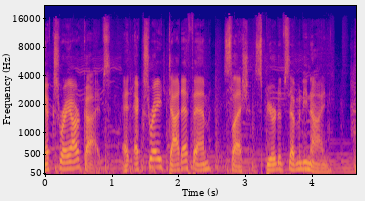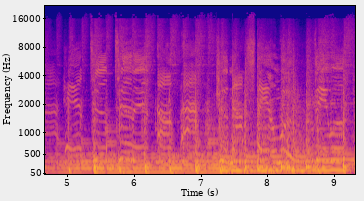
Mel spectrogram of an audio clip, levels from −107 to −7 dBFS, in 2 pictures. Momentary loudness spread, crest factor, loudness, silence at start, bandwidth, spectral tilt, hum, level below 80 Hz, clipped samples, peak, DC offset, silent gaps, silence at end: 8 LU; 16 dB; -34 LUFS; 0 s; 18 kHz; -5.5 dB/octave; none; -48 dBFS; under 0.1%; -16 dBFS; under 0.1%; none; 0 s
